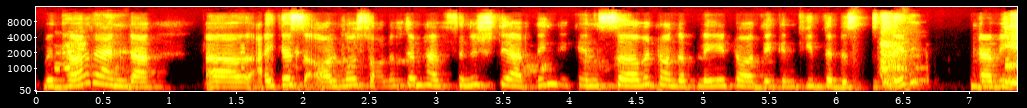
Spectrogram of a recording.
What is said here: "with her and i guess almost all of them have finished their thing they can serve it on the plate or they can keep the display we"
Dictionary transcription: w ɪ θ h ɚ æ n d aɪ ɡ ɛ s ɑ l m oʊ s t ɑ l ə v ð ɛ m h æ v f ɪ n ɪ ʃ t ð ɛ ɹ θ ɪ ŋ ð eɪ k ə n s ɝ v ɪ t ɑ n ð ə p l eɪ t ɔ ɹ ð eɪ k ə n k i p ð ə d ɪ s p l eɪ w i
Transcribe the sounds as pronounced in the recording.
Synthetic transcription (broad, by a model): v ɪ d h ɚ æ n d aɪ ɡ ɛ s ɑ l m oʊ s t ɑ l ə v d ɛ m h æ v f ɪ n ɪ ʃ t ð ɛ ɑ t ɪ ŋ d eɪ k ə n s ɝ v ɪ t ɑ n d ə p l eɪ t ɔ ɹ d eɪ k ə n k i p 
